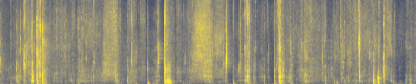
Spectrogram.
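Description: Cardboard box being cut open with a box cutter and its flaps pulled apart: irregular scrapes, tearing and knocks of cardboard, with a longer rustle about four seconds in.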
